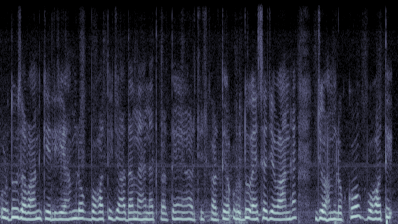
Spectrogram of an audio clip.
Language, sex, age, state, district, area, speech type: Urdu, female, 18-30, Bihar, Supaul, rural, spontaneous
